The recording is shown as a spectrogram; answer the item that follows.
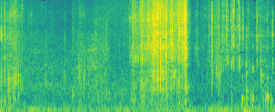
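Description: Clear plastic wrap covering a car's body crinkling in one short burst about a second in.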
